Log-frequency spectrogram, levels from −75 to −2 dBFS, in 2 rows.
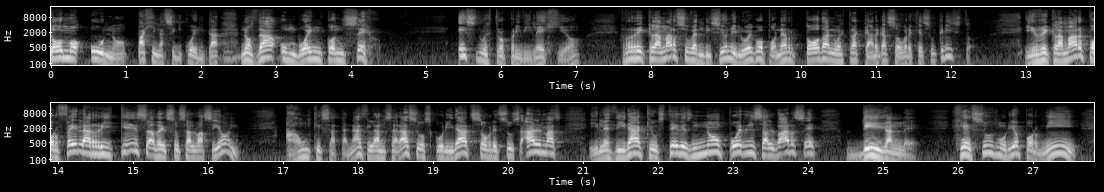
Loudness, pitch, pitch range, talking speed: -19 LUFS, 145 Hz, 120-180 Hz, 115 wpm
